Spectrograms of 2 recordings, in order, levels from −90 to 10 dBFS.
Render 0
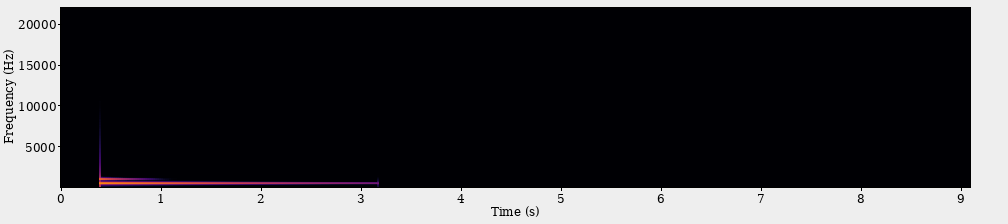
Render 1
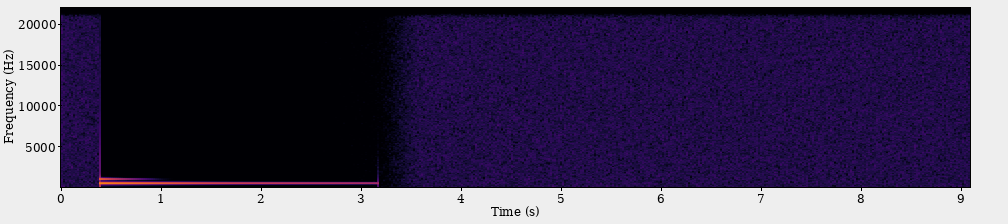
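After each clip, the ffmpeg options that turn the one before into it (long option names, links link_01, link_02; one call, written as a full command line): ffmpeg -i in.wav -af "acompressor=mode=upward:threshold=-32dB:ratio=2.5,volume=-1.5dB" out.wav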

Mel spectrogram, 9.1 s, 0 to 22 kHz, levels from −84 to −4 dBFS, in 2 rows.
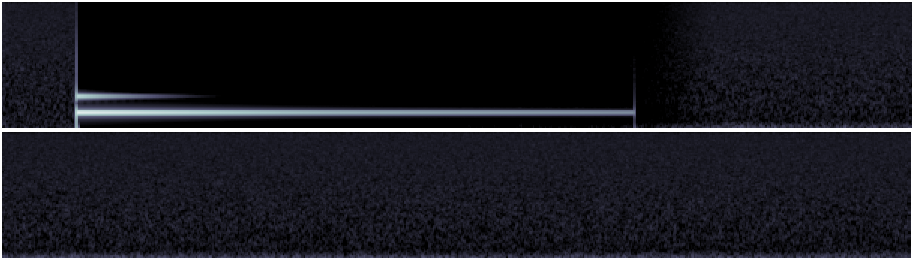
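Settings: ffmpeg -i in.wav -af "asubboost=boost=5:cutoff=110,volume=3.5dB" out.wav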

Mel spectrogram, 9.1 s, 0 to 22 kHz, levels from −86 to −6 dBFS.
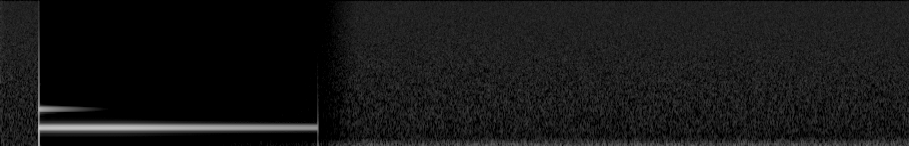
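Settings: ffmpeg -i in.wav -af "acompressor=threshold=-27dB:ratio=16" out.wav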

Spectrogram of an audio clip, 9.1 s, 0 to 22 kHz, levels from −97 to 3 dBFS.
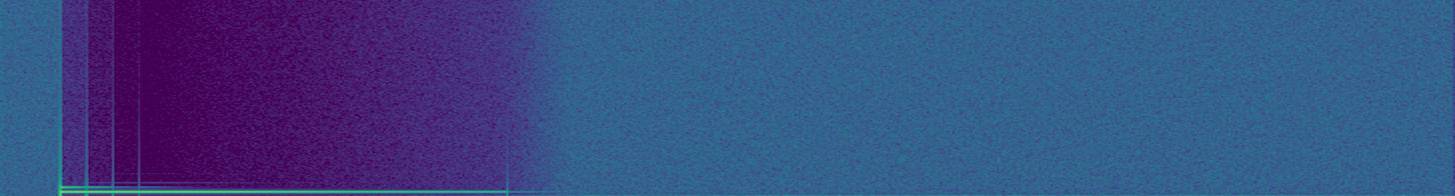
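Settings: ffmpeg -i in.wav -af "aecho=1:1:164|328|492:0.119|0.0475|0.019,volume=8.5dB" out.wav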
